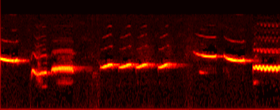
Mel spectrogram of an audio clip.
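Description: Pale-breasted thrush singing a varied run of clear, mellow whistled phrases, some slurred and warbled, in short bursts separated by brief pauses.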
